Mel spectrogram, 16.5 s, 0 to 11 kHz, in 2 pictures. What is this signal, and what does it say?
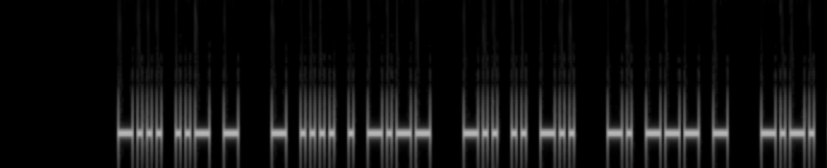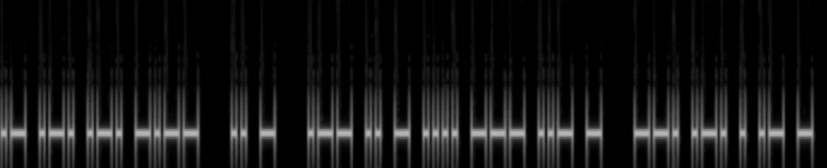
Morse code, heard as a keyed tone, about 25 wpm, 700 Hz. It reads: BUT THEY DID NOT CARRY IT WITHOUT GREAT
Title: Sentences from Top 1400 Words 25wpm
